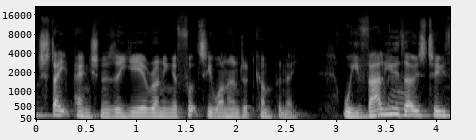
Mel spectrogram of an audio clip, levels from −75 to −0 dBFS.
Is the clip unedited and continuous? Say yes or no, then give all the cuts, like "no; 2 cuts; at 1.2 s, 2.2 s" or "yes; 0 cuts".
yes; 0 cuts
